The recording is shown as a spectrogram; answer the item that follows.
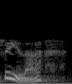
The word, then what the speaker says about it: Selah: It's spelled S-E-L-A-H. Selah.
